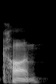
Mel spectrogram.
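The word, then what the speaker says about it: K-On!: Cone. I think it's Cone. Cone is how you Okay. pronounce it. Everyone calls it K-On and here in America.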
